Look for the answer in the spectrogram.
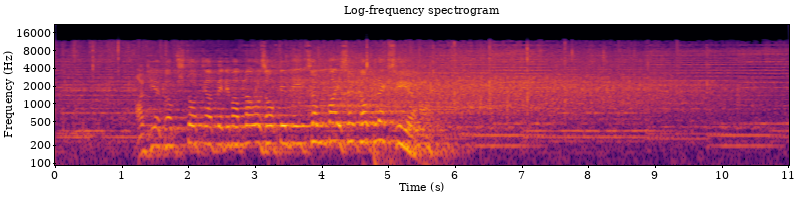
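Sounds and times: background music with held notes: 0.0 - 11.0
crowd applauding: 0.3 - 11.0.

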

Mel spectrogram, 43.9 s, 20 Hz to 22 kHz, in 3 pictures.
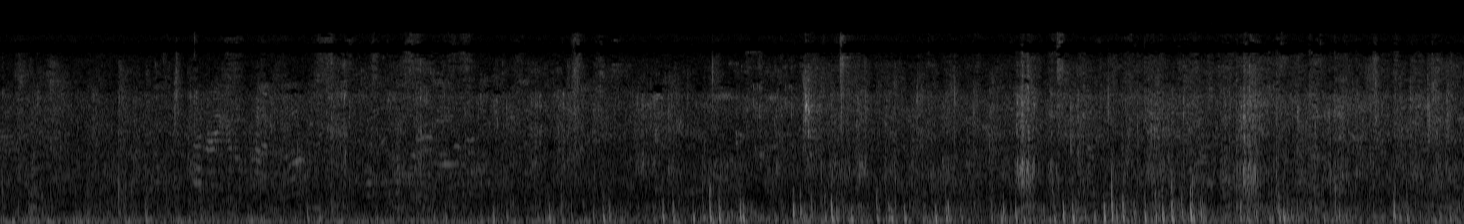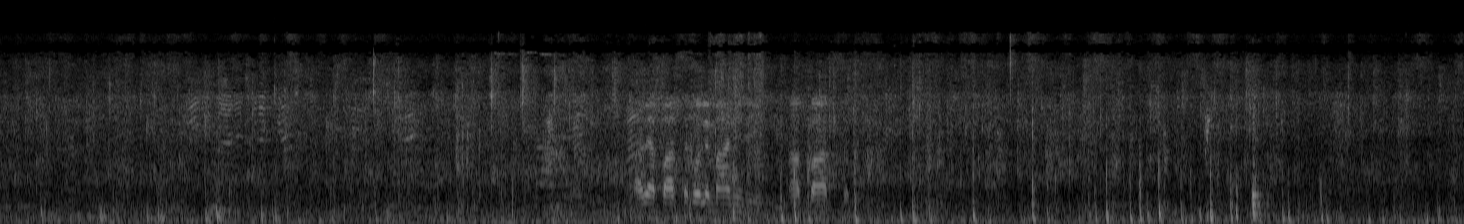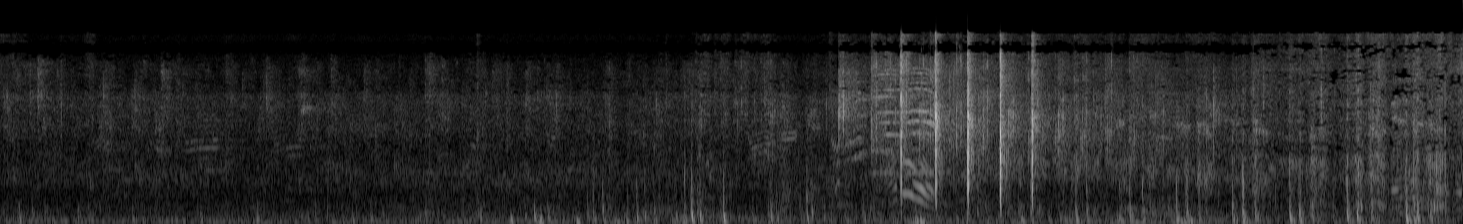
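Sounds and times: horse cantering on sand: 0.0 - 43.9.

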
